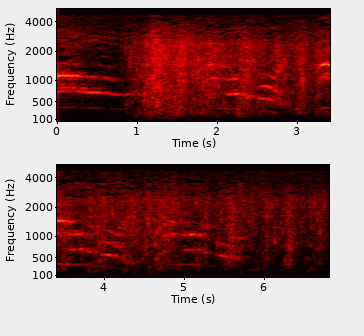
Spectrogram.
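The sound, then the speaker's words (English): A man falls overboard with a heavy splash into water, followed by continuous churning and sloshing as he thrashes about, with strained voices crying out for help over the commotion. “Help! I fell in! Help me!”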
